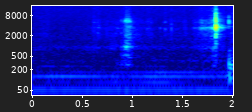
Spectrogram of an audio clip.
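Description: Faint rustle of webbing strap sliding through a plastic side release buckle as it is pulled through, over a steady low hum, with a short click near the end.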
